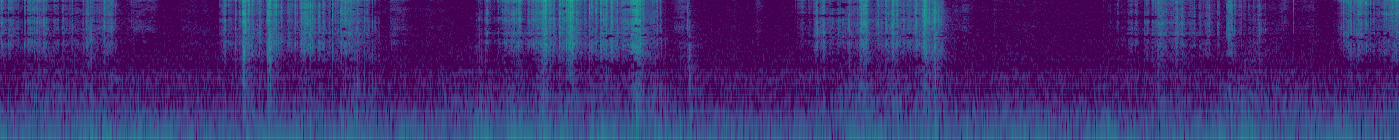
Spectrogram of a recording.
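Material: Wood.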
